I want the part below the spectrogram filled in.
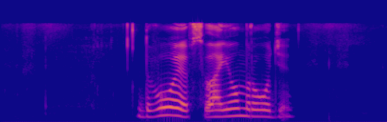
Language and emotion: Russian, neutral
